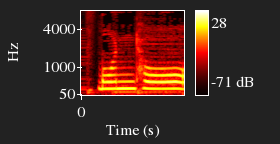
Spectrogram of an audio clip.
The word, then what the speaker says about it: มณโฑ: อีก รอบ นะ คะ สรุป แล้ว คำ ที่ มี ตัว ทองมณโฑ จะ ออก เสียง ได้ 2 แบบ นะ คะ คือ 1 ออก เสียง เหมือน มี เด็ก เช่น คำ ว่า บัณฑิต มี มณฑป บัณเฑาะว์ ค่ะ และ บัณฑุ ค่ะ ส่วน ใด ที่ 2 ออก เสียง เหมือน ทรหาร เช่น คำ ว่า มณโฑ และ มณฑล มณฑา ถ้า คุณ คีย์ ทัณฑสถาน จัณฑาล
